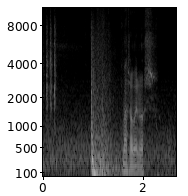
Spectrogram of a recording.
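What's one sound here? A young man speaks briefly into a microphone, close up.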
